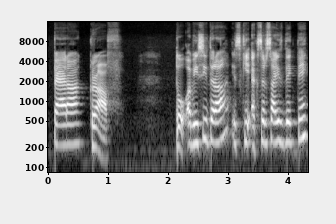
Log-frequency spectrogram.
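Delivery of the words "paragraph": "paragraph" broken as para, graph; split into syllables. Shown as a demonstration. Teacher showing syllables to pupils, "paragraph" broken in parts. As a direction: say "paragraph" in two separated chunks. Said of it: "Write multisyllabic words".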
